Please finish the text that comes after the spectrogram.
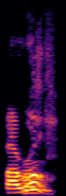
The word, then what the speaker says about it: Baruch: Baruch.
